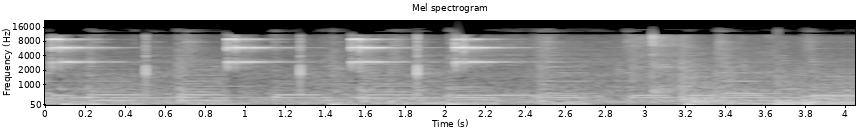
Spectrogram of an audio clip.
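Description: Opticon OPR-2001 handheld barcode scanner's buzzer giving short, high good-read beeps, four or five in the first two and a half seconds at roughly half-second spacing, each confirming a successful scan now that the buzzer is re-enabled. Soft background music plays underneath.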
